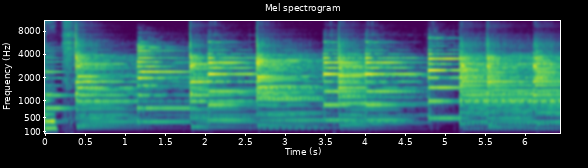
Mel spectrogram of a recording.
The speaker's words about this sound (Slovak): Áno, to ja som teraz kazil, pretože ja mám veľké prsty na ten mobilný klavír.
